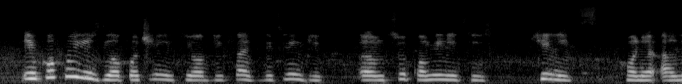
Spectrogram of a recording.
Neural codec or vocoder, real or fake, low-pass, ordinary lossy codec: codec, 44.1 kHz, 2.6 kbps, SNAC; fake; 14.4 kHz; Opus, 16 kbps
